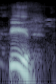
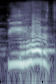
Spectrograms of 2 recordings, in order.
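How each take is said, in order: First: The middle h sound is dropped entirely. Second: A clear h sound is said in the middle. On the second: "आप कभी नहीं सुनते कि mummy पीहर"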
